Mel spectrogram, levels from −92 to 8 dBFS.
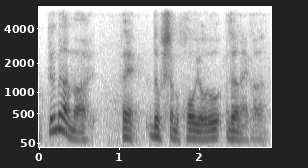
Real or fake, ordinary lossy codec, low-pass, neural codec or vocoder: fake; Opus, 32 kbps; 5.4 kHz; codec, 16 kHz in and 24 kHz out, 0.6 kbps, FocalCodec, streaming, 2048 codes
